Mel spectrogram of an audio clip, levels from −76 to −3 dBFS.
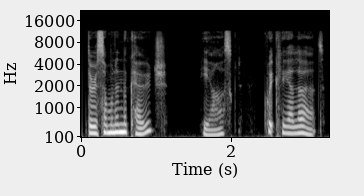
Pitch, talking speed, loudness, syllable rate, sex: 205 Hz, 180 wpm, -15 LUFS, 6.9 syllables/s, female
